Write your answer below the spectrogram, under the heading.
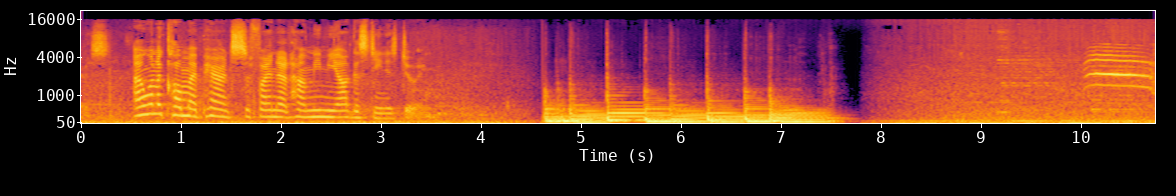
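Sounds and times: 
speech: 0:00.1 - 0:03.7
bright plucked music: 0:04.6 - 0:07.8
cat meowing: 0:10.0 - 0:10.7.

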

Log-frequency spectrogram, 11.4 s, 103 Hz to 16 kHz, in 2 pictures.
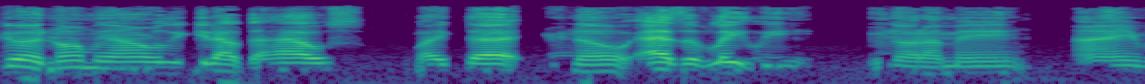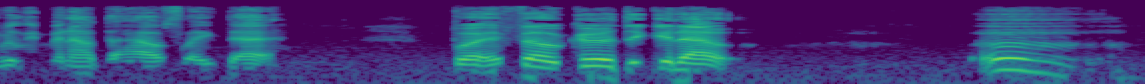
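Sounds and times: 
speech: 0:00.0 - 0:07.2, 0:08.0 - 0:09.5, 0:10.6 - 0:11.2
person yawning: 0:10.6 - 0:11.2.

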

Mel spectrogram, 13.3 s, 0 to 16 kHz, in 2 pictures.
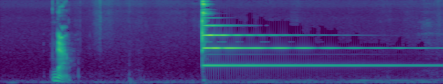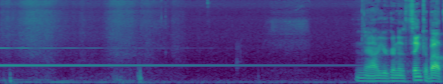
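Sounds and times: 
speech: 0:00.8 - 0:01.1, 0:12.3 - 0:13.2
meditation bell struck and ringing: 0:03.0 - 0:12.7.

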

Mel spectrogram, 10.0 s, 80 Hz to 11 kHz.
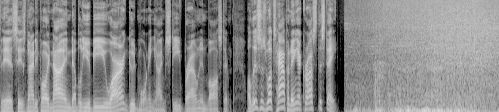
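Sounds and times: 
speech: 0:00.0 - 0:07.1
snowplow heavy engine rumbling: 0:06.9 - 0:09.9.

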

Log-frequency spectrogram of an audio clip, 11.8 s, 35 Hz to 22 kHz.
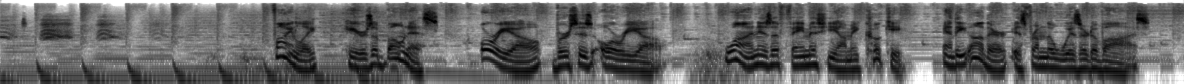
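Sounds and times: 
raven croaking: 0:00.0 - 0:02.7
speech: 0:02.8 - 0:11.6.

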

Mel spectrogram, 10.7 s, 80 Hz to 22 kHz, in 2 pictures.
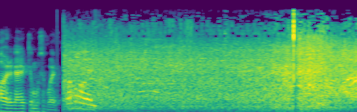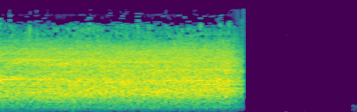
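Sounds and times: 
speech: 0:00.0 - 0:02.0
stadium crowd roaring: 0:01.0 - 0:09.0
baseball bat crack of a home run: 0:01.4 - 0:08.4.

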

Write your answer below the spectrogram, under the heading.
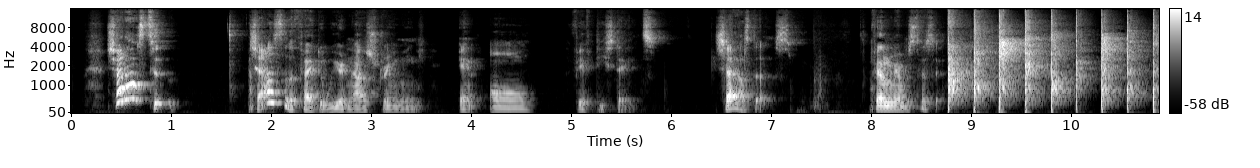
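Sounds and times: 
speech: 0:00.3 - 0:01.1, 0:01.8 - 0:09.0
crisp hand claps: 0:08.8 - 0:10.8.

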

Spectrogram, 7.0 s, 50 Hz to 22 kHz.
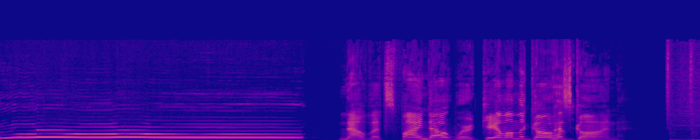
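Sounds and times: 
wolf howling: 0:00.0 - 0:03.1
speech: 0:03.4 - 0:06.3.

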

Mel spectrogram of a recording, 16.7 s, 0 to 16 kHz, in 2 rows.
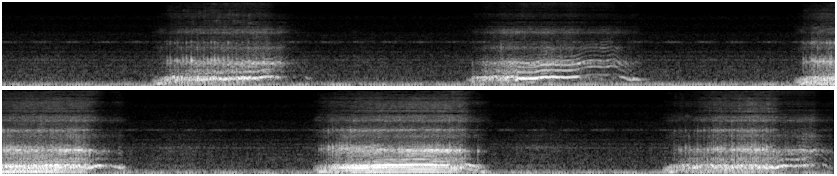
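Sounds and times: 
faint steady hum: 0:00.0 - 0:16.6
quiet breathing: 0:00.0 - 0:16.6
loud rasping snores: 0:01.5 - 0:03.0, 0:04.7 - 0:06.4, 0:08.0 - 0:09.6, 0:11.4 - 0:13.2, 0:15.0 - 0:16.6.

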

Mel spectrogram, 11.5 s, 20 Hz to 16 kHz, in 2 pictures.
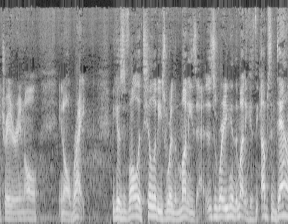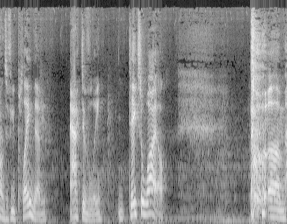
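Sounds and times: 
speech: 0:00.0 - 0:09.5, 0:11.0 - 0:11.4
person coughing: 0:10.8 - 0:11.4.

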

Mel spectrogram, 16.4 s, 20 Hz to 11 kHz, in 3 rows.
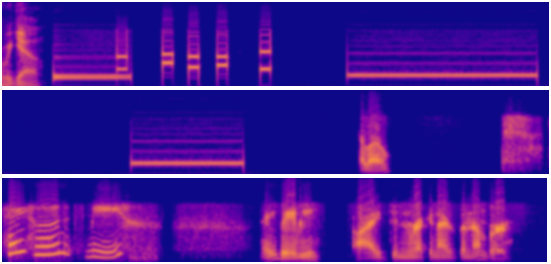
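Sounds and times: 
speech: 0:00.0 - 0:00.4, 0:09.1 - 0:09.4, 0:11.0 - 0:12.6, 0:13.5 - 0:16.1
phone dial tone: 0:00.5 - 0:02.7, 0:03.4 - 0:05.4, 0:06.7 - 0:07.9.

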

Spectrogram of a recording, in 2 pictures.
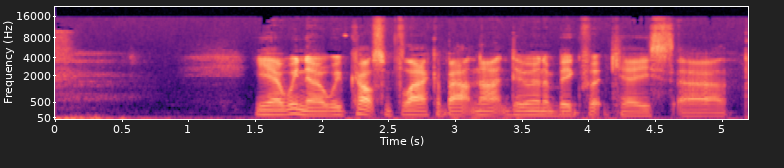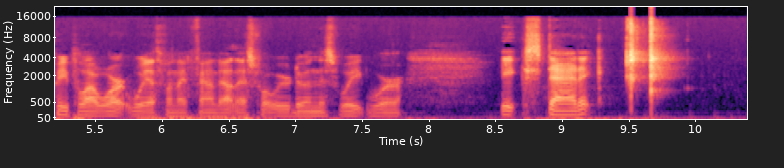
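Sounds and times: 
speech: 0:01.5 - 0:09.4
Sierra Nevada Bigfoot Barley Wine Style Ale bottle cap snapping off: 0:09.5 - 0:10.0.

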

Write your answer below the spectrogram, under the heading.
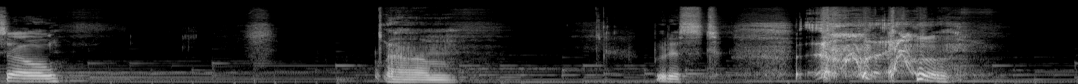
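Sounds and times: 
speech: 0:00.0 - 0:00.7, 0:03.8 - 0:04.7, 0:06.6 - 0:09.7
harsh raspy cough: 0:07.9 - 0:09.8.

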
